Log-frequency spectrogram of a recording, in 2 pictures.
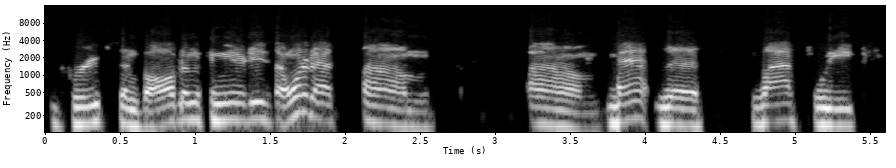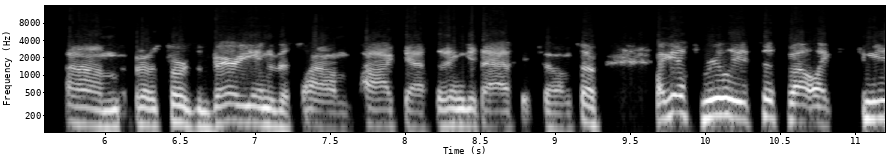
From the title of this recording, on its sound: Live Call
